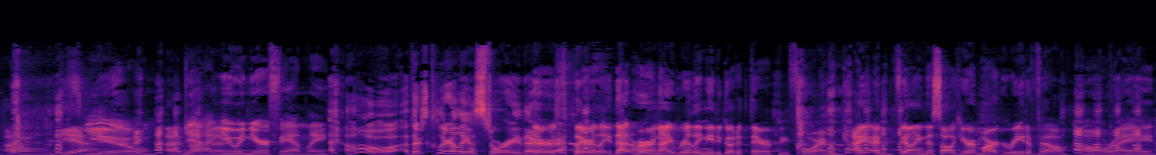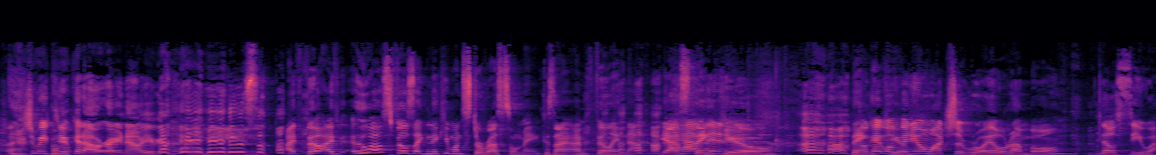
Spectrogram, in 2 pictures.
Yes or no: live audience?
yes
